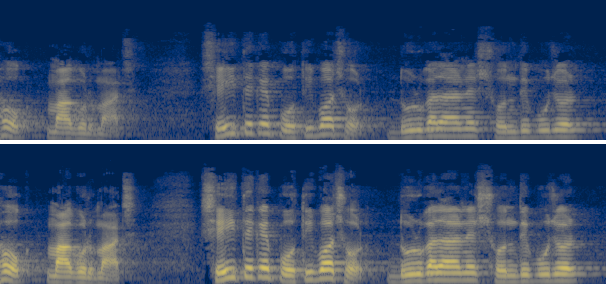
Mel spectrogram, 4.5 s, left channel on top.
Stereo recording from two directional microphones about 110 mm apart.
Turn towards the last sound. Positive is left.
turn(degrees=-35)  # may be behind; listen again after turning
